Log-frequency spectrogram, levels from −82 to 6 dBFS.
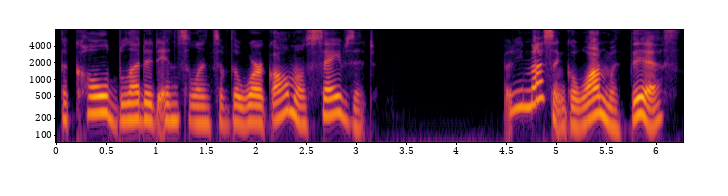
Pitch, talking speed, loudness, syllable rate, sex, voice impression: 195 Hz, 165 wpm, -18 LUFS, 4.8 syllables/s, female, very feminine, adult-like, middle-aged, thin, very tensed, slightly powerful, bright, slightly hard, very clear, intellectual, sincere, calm, slightly unique, very elegant, slightly strict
